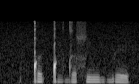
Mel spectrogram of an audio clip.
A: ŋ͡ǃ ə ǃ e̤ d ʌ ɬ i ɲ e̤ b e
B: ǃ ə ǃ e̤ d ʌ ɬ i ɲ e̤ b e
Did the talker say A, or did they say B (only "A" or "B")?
B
